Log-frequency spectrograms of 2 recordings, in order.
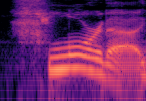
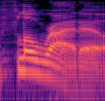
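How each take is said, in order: First: "Florida" drawn out as written; pronounced as spelled. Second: "Florida" deliberately distorted, stretched into extra sounds; mock a wrong way of saying "Florida"; mock mispronunciation. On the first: Explaining spelling to viewers, "Florida" said as written. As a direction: sound out "Florida" in the standard way. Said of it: "Like it's spelled". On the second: Showing viewers what she won't say, "Florida" mispronounced on purpose. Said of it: "we're not calling it". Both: Shown as a demonstration.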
